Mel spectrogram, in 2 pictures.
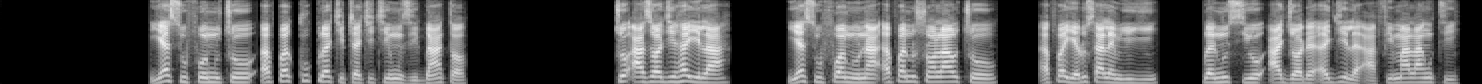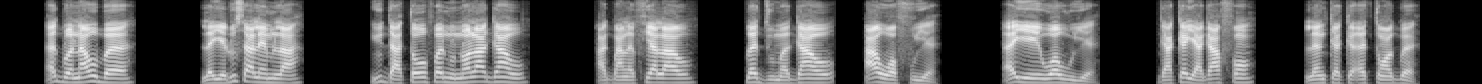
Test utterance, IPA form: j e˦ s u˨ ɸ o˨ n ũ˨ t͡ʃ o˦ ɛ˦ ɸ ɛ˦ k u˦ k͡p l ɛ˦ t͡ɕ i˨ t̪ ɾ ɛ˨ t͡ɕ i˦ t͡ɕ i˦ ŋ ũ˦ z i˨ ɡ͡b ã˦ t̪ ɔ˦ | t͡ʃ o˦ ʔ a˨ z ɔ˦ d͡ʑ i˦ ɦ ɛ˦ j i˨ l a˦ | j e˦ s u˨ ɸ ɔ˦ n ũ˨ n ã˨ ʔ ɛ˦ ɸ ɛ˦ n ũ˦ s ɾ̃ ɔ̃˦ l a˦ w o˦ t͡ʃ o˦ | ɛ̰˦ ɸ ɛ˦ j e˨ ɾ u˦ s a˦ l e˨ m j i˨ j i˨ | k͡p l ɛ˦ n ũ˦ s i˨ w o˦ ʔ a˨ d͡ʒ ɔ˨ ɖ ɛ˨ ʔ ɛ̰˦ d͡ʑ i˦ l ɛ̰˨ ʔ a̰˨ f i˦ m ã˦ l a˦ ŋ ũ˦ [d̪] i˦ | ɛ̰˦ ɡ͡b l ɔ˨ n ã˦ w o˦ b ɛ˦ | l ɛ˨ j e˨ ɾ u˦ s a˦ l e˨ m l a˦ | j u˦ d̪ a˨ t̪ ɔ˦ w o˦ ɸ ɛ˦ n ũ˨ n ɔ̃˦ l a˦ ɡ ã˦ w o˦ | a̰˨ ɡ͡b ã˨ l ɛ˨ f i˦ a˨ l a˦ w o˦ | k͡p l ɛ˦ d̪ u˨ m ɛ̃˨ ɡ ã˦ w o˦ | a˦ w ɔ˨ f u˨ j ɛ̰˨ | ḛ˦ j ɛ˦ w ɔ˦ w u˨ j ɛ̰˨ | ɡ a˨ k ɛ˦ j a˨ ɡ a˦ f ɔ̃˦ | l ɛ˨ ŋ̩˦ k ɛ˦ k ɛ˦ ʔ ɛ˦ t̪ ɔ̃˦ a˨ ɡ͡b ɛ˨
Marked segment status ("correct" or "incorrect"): incorrect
